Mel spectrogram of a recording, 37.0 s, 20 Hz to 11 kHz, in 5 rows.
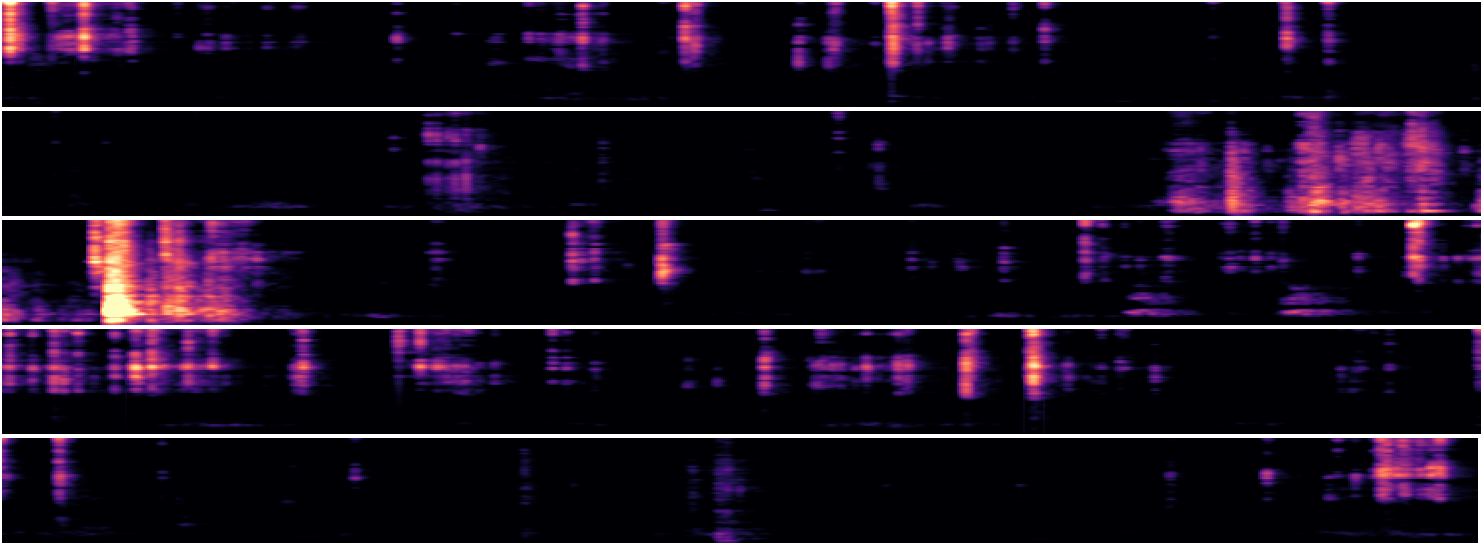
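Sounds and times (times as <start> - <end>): rustling of small objects: 35.9 - 36.9.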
